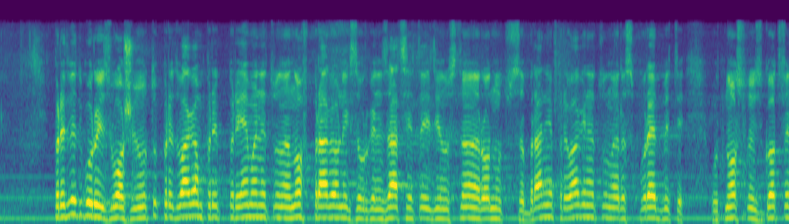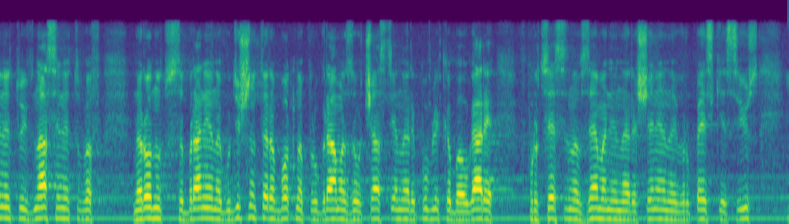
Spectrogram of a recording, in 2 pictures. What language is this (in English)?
Bulgarian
